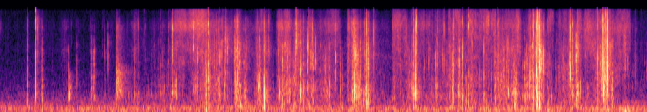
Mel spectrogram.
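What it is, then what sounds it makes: Vinyl umbrella canopy crinkling. Both hands grip, twist and roll the furled vinyl canopy of a closed butterfly-print vinyl umbrella. The result is a dense run of sharp, bright crinkles and crackles with soft rustling between them. The sound is quiet overall, with brief louder snaps that die away almost instantly.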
